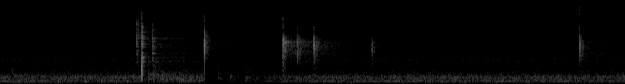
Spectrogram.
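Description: Snooker shot: the cue tip strikes the cue ball and the hard resin balls click against each other and the cushions. There are sharp single clicks about one and a half and two seconds in, the second the loudest, then a quick cluster of clicks around three seconds and one more near the end.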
